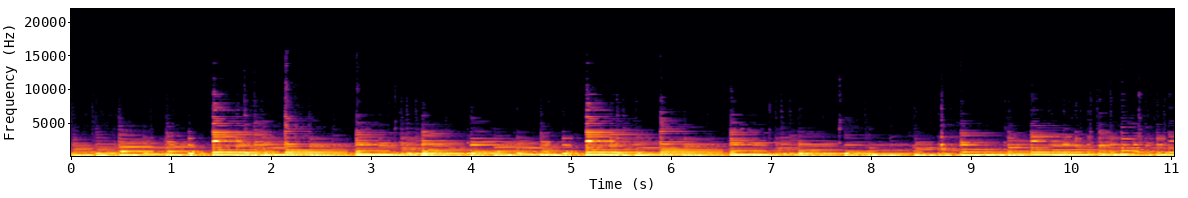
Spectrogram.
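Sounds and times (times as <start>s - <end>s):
classical guitar playing: 0.0s - 11.0s.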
